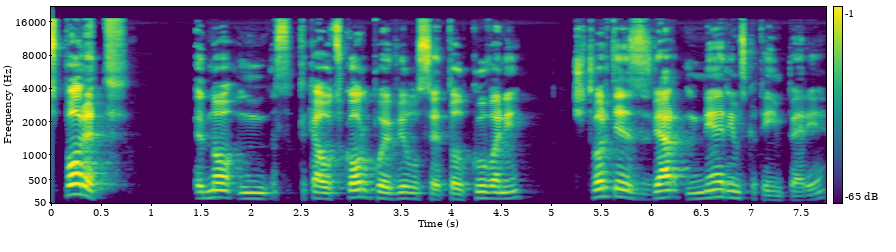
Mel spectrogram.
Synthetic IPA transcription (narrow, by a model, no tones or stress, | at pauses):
spɔɾɛt̪ | ɛd̪nɔt̪ɐkaot̪skɔɾopojɐvilˠosɛt̪ɐlˠkuvɐni | t͡ʃɛ̥t̪vɤɾt̪ijəzvʲjaɾnɛɛɾimskət̪əimpɛɾijə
